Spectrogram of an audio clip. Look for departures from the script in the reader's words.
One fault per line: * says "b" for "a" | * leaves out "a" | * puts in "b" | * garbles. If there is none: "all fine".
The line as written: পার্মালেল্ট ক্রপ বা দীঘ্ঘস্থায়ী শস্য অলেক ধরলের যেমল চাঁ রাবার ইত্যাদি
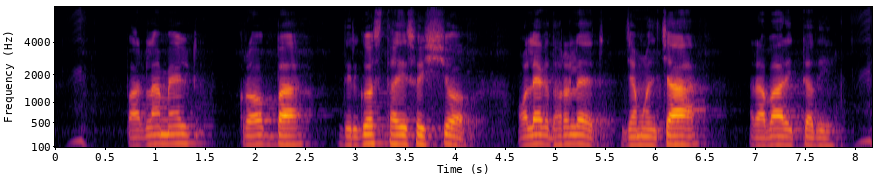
all fine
